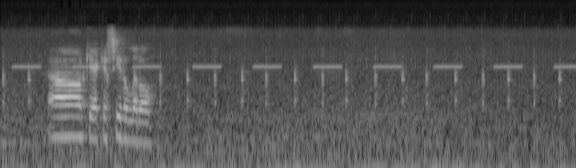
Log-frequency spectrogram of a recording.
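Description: Steady reversing beeps from a truck backing up in Euro Truck Simulator, evenly spaced and moderately loud over a low engine rumble, with a voice talking briefly at the start.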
